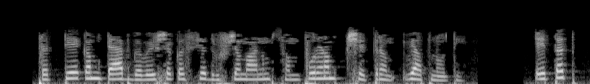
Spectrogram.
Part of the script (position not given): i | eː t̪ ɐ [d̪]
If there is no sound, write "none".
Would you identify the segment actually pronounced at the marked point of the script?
t̪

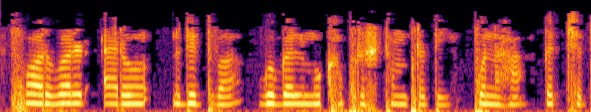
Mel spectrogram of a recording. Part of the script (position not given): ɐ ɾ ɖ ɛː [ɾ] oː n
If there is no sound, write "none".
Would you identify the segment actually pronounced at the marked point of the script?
ɾ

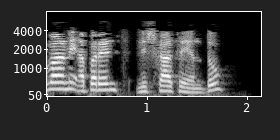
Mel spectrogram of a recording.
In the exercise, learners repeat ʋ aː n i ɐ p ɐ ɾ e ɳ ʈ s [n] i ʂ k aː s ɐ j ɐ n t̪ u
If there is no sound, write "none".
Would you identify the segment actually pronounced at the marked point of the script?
n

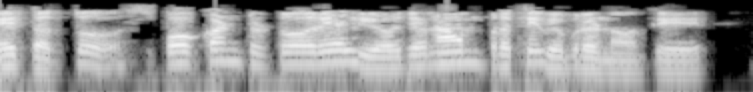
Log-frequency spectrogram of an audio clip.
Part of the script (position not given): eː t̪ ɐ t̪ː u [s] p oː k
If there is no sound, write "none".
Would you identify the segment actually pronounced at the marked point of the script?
s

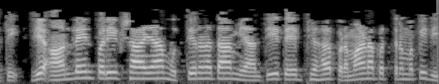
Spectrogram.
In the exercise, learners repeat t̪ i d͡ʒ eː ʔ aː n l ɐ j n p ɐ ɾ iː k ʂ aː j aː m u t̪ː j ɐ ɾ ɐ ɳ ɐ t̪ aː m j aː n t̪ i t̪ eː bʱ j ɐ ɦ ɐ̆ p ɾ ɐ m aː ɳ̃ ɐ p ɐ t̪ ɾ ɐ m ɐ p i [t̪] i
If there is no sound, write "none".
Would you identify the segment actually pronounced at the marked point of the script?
d̪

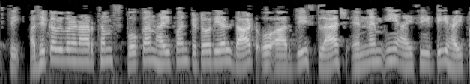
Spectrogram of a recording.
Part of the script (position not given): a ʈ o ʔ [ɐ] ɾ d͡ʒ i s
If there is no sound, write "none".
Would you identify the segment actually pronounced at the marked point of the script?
a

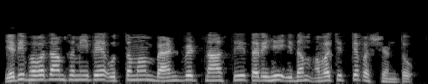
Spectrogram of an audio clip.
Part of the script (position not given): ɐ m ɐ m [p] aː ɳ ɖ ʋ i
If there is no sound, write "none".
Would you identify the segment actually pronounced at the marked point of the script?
b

